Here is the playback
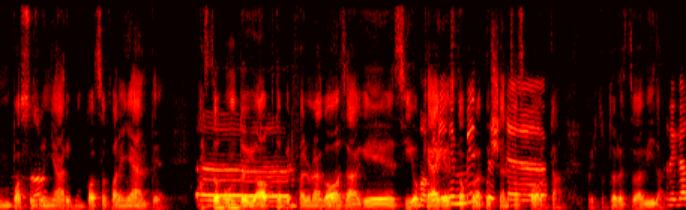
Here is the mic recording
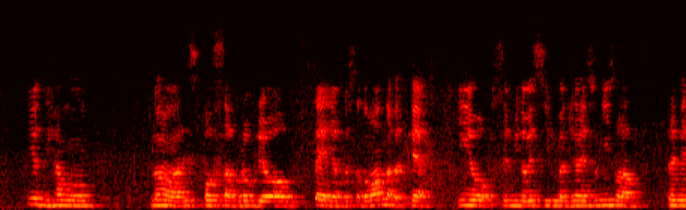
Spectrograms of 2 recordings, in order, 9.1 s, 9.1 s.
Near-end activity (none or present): present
